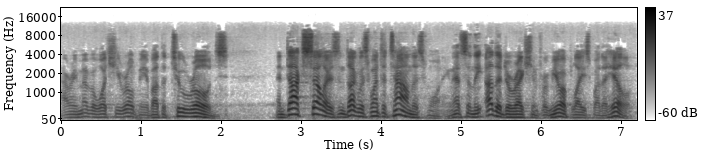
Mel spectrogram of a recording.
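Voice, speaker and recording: An American man playing a tough, wry private investigator in old radio drama style, clipped and commanding, with a husky voice. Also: lowish voice, big pitch swings, fast. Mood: needling. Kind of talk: 1940s-50s American radio drama acting.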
